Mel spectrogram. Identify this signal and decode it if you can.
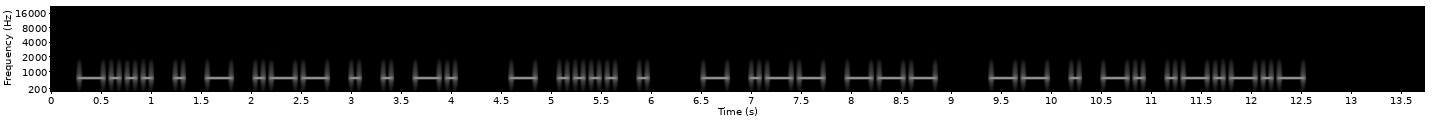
Morse code, heard as a keyed tone, about 15 wpm, 700 Hz. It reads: BETWEEN THE TWO MEN.
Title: Sentences from Top 1300 Words 15wpm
